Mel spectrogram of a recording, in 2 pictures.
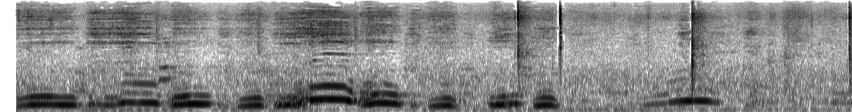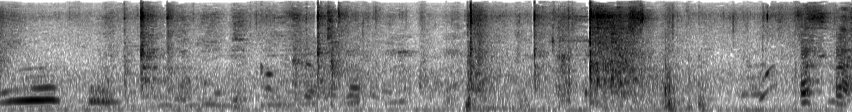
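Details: Angus the chimpanzee, upset at being watched by groups of people and throwing sand at them, gives a rapid series of short arched hoots that rise and fall, then scattered hoots and sharp clattering knocks.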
